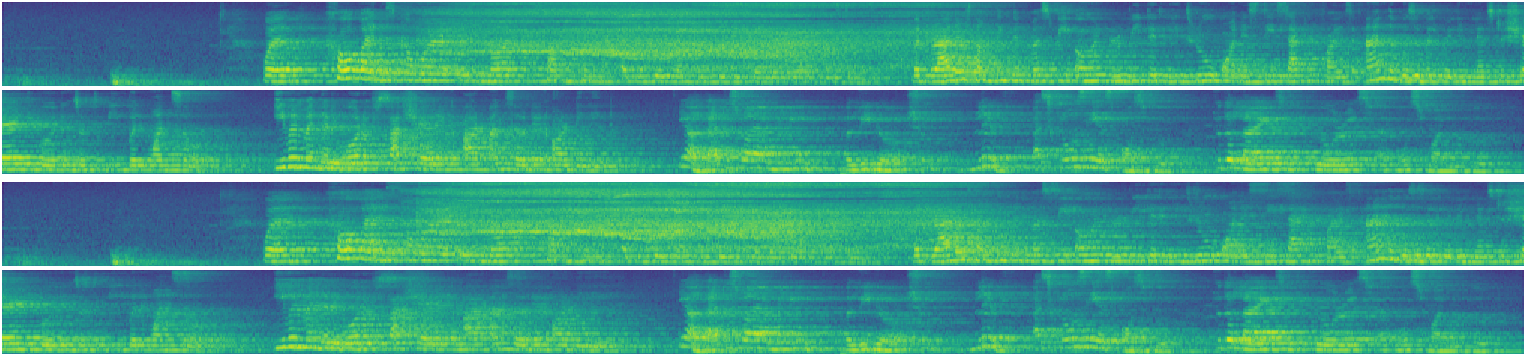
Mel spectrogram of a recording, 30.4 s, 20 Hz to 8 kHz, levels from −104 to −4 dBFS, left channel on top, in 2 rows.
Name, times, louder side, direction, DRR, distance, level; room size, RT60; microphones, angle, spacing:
voice 1, 2.6-8.7 9.1-17.2 17.9-21.3, left 1 dB, 35° left, -1 dB, 3.9 m, -22 dB
sound 1, 4.0-9.9, right 4 dB, 85° right, 6.8 m, -23 dB
voice 2, 22.0-24.6 24.9-26.9 27.3-30.2, right 1 dB, ahead, -2 dB, 1.7 m, -23 dB
28.0 x 28.0 x 5.9 m, 2.7 s
head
